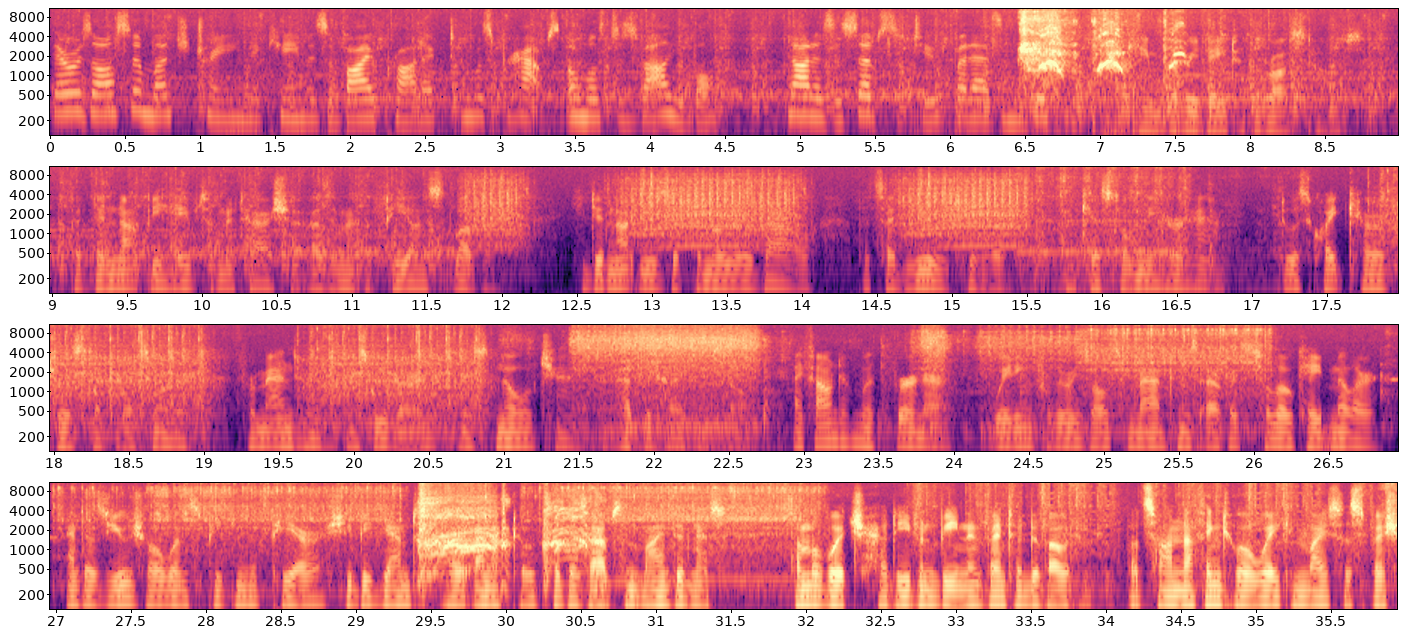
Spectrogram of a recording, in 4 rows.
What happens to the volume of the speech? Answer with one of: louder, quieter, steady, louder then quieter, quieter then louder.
louder.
